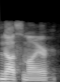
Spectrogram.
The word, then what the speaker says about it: Nussmeier: But he was this is how bad Doug Neusmeyer was when he played. – It's Nussmeier. – Nussmeier, of course, I butchered the name. Nussmeier.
